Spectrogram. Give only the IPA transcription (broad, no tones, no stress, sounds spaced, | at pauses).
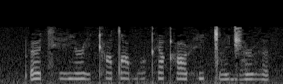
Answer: pʼ œ t͡sʰ e̤ i̯ ɹ e̤ kʰ y tˤ y b ɔ̤ kʰ e qʰ œ ɹ h i ɡ͡ǀ œ i̯ d͡ʒ a̤ ɹ ɦ ə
